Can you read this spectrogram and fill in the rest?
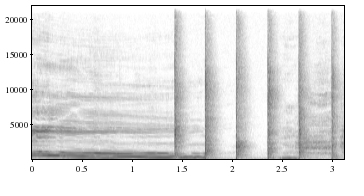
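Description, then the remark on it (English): A long, slowly falling voiced tone gives way to about six sharp, loud hand claps in an uneven rhythm, with brief vocal sounds between them, like a small burst of applause imitating a crowd, after someone gives a definition of the word "vascular". “You hear the crowd?”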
